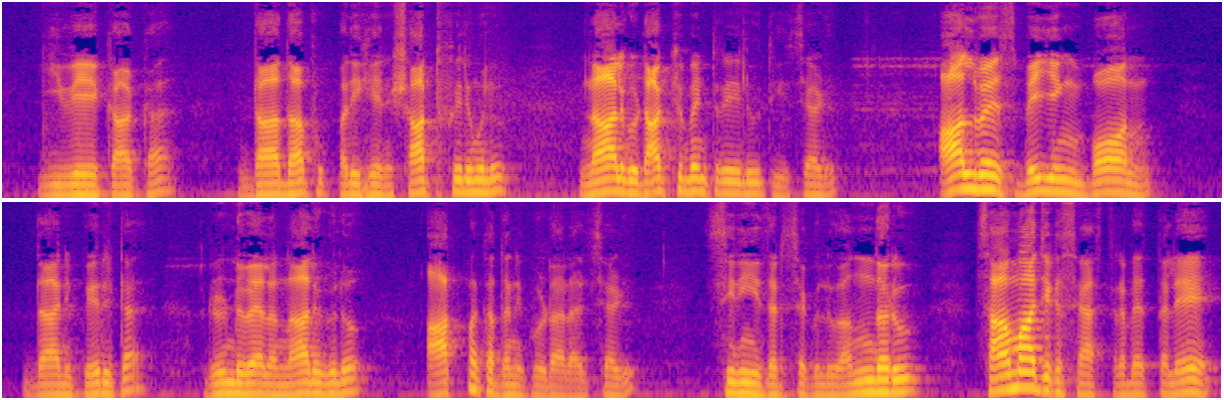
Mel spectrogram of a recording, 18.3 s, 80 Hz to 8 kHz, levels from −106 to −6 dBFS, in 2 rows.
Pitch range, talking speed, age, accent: 110-135 Hz, 80 wpm, 50-69, native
